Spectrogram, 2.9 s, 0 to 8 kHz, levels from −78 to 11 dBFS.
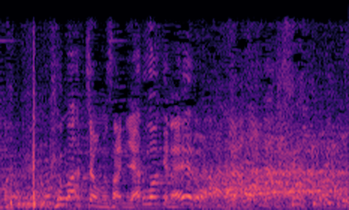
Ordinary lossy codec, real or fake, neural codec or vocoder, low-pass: none; real; none; 7.2 kHz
